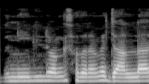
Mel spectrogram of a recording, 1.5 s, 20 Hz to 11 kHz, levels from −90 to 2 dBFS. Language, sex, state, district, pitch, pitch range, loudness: Bengali, male, West Bengal, Jalpaiguri, 155 Hz, 155-160 Hz, -18 LUFS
